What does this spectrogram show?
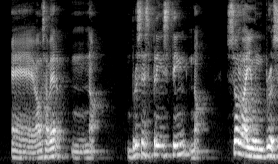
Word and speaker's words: Springsteen: No hay dos Bruces, Bruce Springsteen, no. Bruce Springsteen. Solo hay uno y se llama Bruce Springsteen. Eso se llama S líquida, esa forma de pronunciar la S en inglés, porque en inglés cuando algo empieza por S, no empieza por S, empieza por S. Made in Spain, no.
